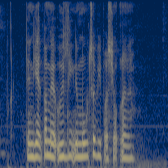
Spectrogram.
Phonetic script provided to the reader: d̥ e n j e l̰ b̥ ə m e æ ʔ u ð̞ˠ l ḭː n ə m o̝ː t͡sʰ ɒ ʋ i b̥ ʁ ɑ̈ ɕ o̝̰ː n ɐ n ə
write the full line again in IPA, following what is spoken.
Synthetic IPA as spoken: d̥ e n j e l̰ b̥ ɐ m e æ ʔ u ð̞ˠ l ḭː n ə m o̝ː t͡sʰ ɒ ʋ i b̥ ʁ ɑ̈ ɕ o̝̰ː n ɐ n ə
